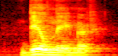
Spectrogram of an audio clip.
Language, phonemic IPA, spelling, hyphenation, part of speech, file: Dutch, /ˈdeːlˌneː.mər/, deelnemer, deel‧ne‧mer, noun, Nl-deelnemer.ogg
- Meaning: participant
